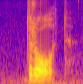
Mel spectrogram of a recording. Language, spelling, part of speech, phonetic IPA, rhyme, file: Hungarian, drót, noun, [ˈdroːt], -oːt, Hu-drót.ogg
- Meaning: wire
